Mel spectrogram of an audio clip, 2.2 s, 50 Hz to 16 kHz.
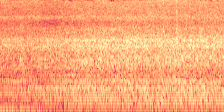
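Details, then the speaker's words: Ford Fusion hybrid after jump-start of dead battery with jump pack: engine now running, quiet even hum with no knocks or ticks; charging system reads 14.1 V, alternator good, battery bad. "sounds like it's running now okay okay so the engines now running"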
